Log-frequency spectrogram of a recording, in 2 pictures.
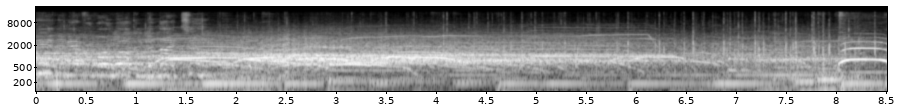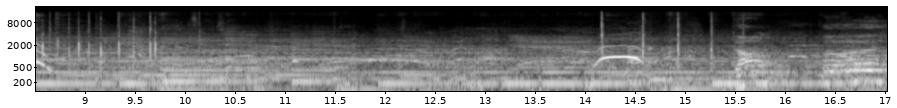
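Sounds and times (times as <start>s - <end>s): crowd cheering and whooping: 0.0s - 9.5s, 10.3s - 15.3s
loud close whoop: 14.1s - 14.7s.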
